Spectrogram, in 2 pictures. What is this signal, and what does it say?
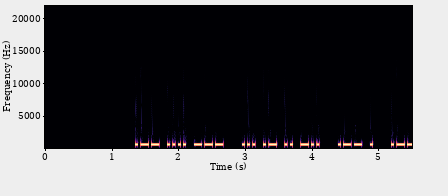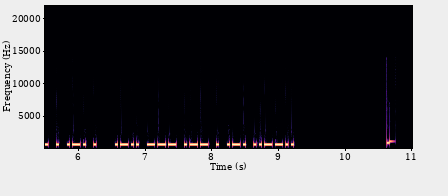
Morse code, heard as a keyed tone, about 30 wpm, 700 Hz. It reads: WHO SAID WE WERE LOWER?
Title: Sentences from Top 1000 Words - Review Part 4 - 30wpm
